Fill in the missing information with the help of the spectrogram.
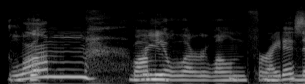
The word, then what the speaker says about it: glomerulonephritis: I don't know how to pronounce it. Do you? – Glomerulonephritis? – Nephritis. – Yeah.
